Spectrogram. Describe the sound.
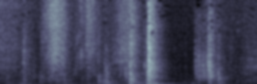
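A hotel room door is opened as a radio play sound effect, a few soft knocks and creaks that build to a fuller thud near the middle, then a fainter rattle.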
